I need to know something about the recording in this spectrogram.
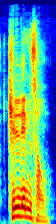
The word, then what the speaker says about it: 지린성: 길림성. 길림성이라고는 우리가 옛날에 많이 들어봤죠. 네, 그 길림성이 한국식으로 발음을 한 거고 중국식 발음을 하면 지린성입니다.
